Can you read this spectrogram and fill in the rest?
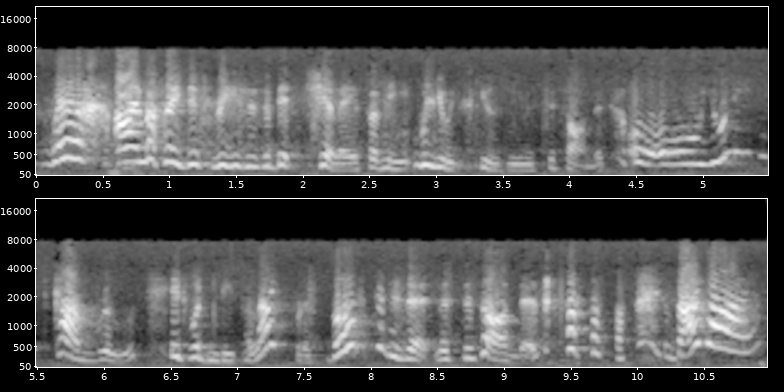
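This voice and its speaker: A woman's voice: a little high, huge pitch swings, normal speed, few pauses, sharp tone, full character voice. An actress playing a gushing, fussy middle-aged mother who talks in a coy, solicitous way in a 1940s radio comedy. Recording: dull, faintly noisy old radio broadcast.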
